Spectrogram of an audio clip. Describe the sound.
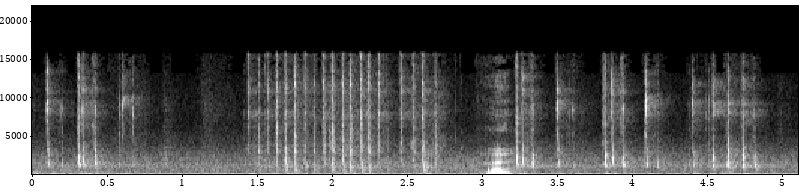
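Keystrokes on a computer keyboard as an FTP password is typed in. Quick bursts of tapping are broken by short pauses, fairly faint over a low steady hum.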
